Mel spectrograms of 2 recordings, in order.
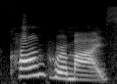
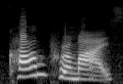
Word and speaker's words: compromise: 的 con com 前缀，单词 compromise 最后的 i 字母发音变作 i 的本字母音， read after me 就是 compromise。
